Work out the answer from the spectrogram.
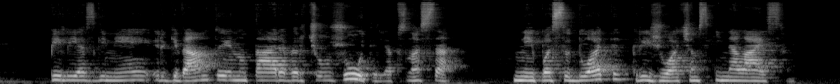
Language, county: Lithuanian, Utena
